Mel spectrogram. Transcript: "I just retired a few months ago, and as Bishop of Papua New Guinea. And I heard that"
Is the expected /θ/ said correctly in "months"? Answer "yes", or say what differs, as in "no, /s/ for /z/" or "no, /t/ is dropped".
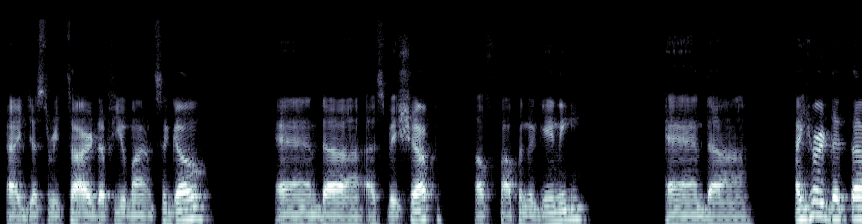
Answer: yes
